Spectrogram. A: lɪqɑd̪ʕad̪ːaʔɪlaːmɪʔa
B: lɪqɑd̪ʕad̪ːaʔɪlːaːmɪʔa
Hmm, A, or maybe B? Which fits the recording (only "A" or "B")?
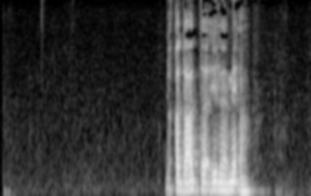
A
